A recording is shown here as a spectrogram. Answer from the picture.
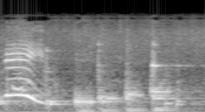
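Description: Playful pitched vocal sounds over a music track: one long falling swoop about the start, then short broken notes, with short low bass notes underneath.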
